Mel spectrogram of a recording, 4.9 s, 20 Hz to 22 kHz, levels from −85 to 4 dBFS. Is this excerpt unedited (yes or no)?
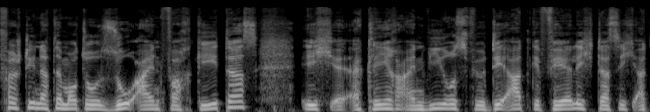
yes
